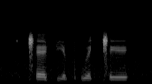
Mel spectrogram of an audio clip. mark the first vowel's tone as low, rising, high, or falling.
high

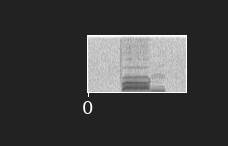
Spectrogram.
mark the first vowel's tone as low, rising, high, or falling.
falling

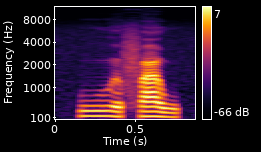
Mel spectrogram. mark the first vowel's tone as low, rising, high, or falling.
falling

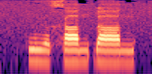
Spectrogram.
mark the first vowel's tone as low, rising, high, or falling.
low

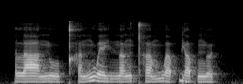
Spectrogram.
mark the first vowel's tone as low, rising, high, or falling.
low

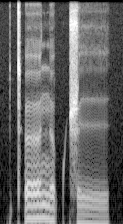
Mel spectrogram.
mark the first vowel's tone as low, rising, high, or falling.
high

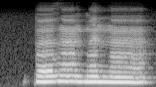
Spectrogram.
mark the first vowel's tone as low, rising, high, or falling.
rising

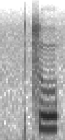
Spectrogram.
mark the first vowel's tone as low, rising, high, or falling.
high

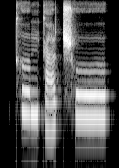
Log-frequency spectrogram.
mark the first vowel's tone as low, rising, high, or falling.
high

